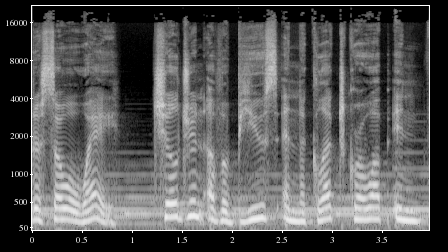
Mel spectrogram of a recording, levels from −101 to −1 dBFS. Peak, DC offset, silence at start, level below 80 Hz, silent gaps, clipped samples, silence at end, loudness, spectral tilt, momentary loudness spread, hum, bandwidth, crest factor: -2 dBFS; 0.2%; 0 s; -46 dBFS; none; under 0.1%; 0 s; -13 LUFS; -4.5 dB/octave; 4 LU; none; 19.5 kHz; 12 dB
